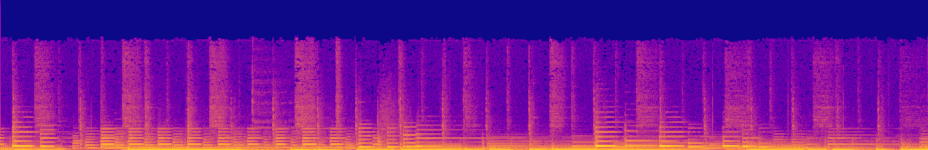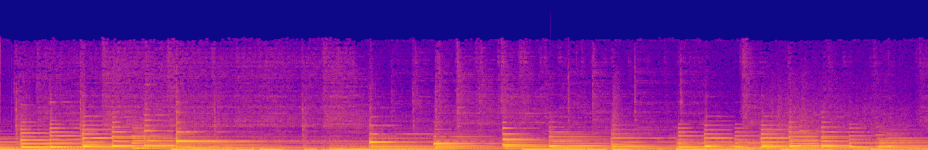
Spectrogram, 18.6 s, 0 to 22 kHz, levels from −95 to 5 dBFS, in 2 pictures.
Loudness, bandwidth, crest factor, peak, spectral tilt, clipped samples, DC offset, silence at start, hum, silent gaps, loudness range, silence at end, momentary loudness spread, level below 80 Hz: -12 LUFS; 13 kHz; 10 dB; 0 dBFS; -8 dB/octave; under 0.1%; under 0.1%; 0 s; none; none; 2 LU; 0 s; 7 LU; -18 dBFS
